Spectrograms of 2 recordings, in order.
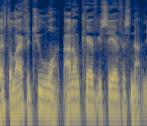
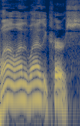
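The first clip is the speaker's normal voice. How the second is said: complaining tone with raised pitch; 6 semitones higher than usual. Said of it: "Some of you are like".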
